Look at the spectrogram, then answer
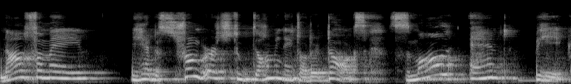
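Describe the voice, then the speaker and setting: A woman speaks at a fairly slow pace in an Italian accent. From Italy. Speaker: church member giving a reflection. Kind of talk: prepared reflection talk.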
